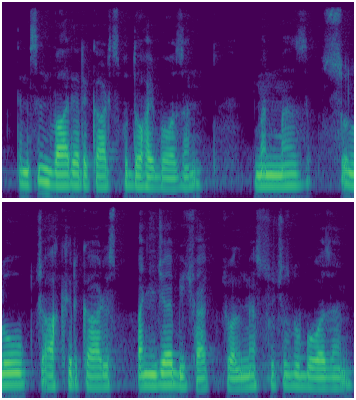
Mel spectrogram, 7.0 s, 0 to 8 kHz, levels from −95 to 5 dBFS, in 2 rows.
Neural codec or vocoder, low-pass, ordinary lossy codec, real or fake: none; 7.2 kHz; none; real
